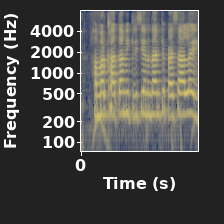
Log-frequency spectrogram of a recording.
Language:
Magahi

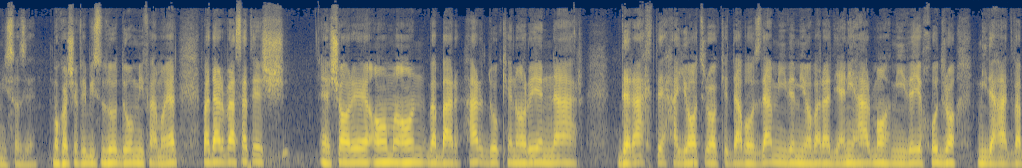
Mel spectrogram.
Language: Persian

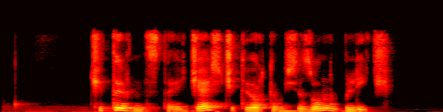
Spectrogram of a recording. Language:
Russian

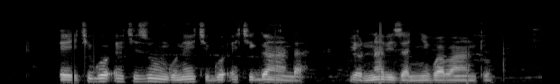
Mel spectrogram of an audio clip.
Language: Ganda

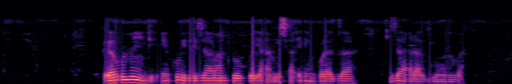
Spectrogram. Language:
Ganda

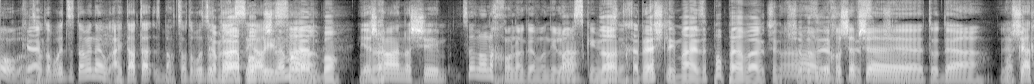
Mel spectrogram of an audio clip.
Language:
Hebrew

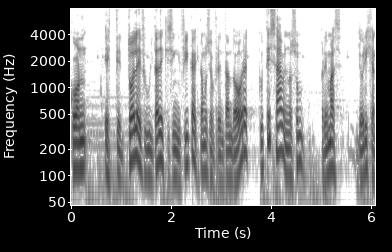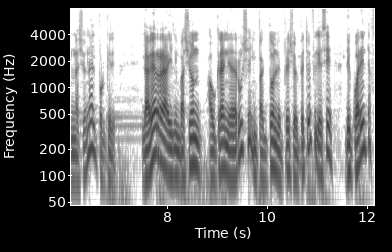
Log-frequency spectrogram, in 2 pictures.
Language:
Spanish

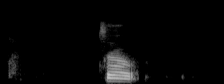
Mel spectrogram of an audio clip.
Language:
Chinese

